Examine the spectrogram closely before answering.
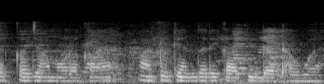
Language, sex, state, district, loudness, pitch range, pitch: Hindi, female, Chhattisgarh, Raipur, -18 LUFS, 160-175 Hz, 170 Hz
